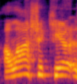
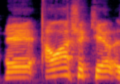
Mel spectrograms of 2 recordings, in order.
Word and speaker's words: Alashkert: Alaskhert is how we're pronouncing it, isn't it? – Come on.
